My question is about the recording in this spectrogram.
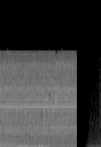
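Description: Small hand-held electric mini drill running with a steady hum as it bores a hole into a small model part; the sound cuts off suddenly about one and a half seconds in.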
